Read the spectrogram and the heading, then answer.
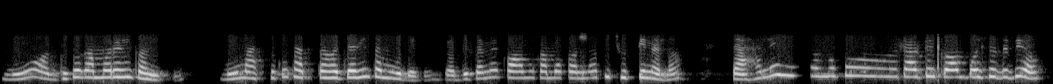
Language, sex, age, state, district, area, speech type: Odia, female, 18-30, Odisha, Bhadrak, rural, conversation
